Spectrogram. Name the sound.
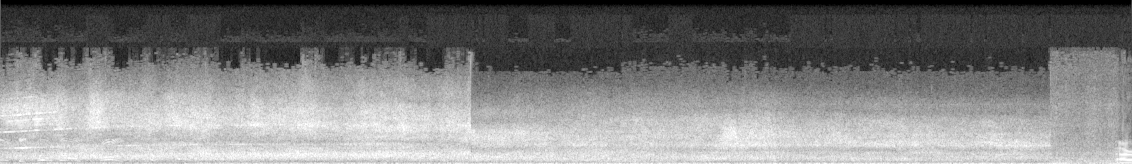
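airplane landing in crosswind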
